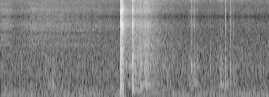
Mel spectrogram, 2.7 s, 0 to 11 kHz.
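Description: A black-stock Dangerous Power G3 paintball marker fires two quick close shots, a sharp pop followed by a second, with faint quieter pops trailing after in a quiet setting.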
